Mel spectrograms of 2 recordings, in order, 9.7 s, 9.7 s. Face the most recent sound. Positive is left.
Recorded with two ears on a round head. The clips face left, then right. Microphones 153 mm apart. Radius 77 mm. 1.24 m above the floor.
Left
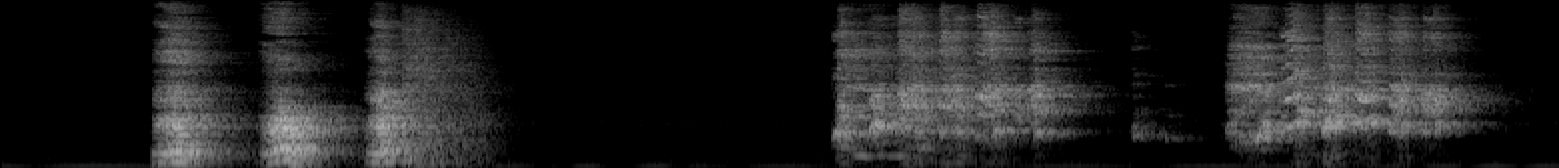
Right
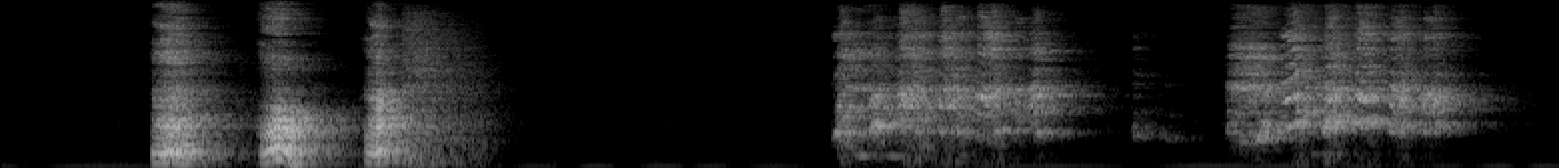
turn(degrees=30)  # may be behind; listen again after turning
